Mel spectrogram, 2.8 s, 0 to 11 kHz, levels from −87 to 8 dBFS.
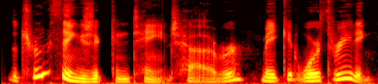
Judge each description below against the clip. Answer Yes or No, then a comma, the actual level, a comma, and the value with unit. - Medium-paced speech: No, fast, 210 wpm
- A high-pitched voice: No, medium, 155 Hz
